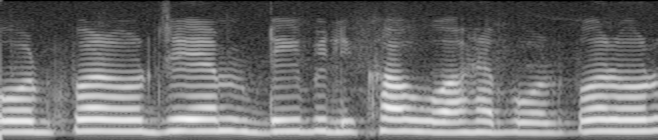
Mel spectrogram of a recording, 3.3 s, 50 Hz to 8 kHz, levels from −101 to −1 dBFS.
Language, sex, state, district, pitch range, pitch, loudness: Hindi, female, Delhi, New Delhi, 225-245 Hz, 240 Hz, -15 LUFS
